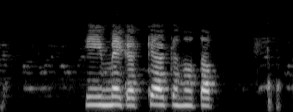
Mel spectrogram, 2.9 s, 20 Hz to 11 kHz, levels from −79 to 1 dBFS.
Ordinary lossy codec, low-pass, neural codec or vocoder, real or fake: MP3, 32 kbps; 9.9 kHz; none; real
